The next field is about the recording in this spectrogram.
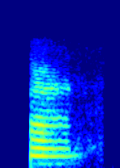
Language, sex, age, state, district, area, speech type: Hindi, male, 60+, Uttar Pradesh, Lucknow, rural, conversation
